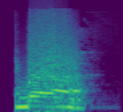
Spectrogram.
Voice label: loud bruhh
